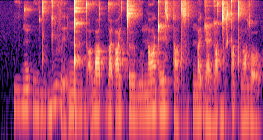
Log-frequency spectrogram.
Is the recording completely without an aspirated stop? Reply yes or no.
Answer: yes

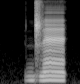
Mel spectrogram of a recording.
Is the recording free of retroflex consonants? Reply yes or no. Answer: no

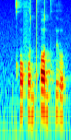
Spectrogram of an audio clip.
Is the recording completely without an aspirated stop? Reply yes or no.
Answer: no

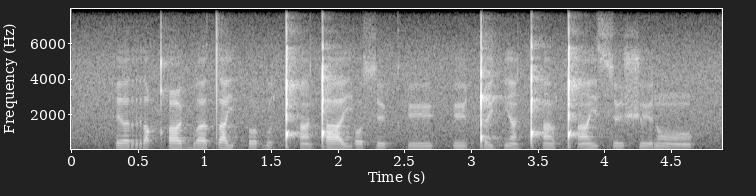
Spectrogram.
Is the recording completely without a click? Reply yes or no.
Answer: no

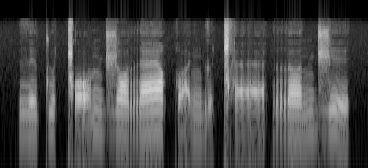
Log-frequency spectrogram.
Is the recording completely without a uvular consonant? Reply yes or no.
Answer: no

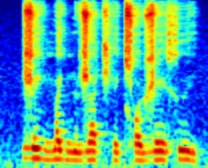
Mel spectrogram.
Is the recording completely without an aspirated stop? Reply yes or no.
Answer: no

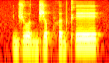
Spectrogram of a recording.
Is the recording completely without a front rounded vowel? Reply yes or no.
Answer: yes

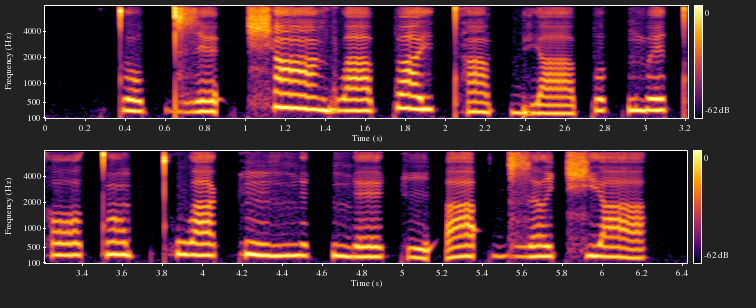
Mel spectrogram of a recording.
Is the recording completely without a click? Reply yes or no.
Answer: yes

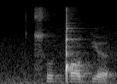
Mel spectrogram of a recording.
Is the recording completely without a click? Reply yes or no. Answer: no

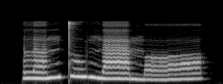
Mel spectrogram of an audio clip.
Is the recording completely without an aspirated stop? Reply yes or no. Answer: yes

